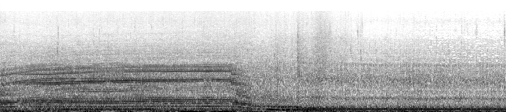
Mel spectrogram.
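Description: A boat's outboard motor drones steadily, then winds down to a low idle.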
